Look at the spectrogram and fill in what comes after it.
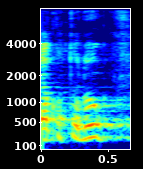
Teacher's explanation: او میں واو لین ہے، اسے نرم آواز کے ساتھ جلد پڑھیں گے۔ یقتلو، قاف حروف مستعلیہ میں سے پر پڑھیں گے اور قاف حروف قلقلہ میں سے ہے، قاف میں قلقلہ بھی کریں گے۔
